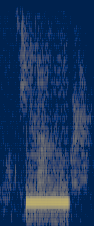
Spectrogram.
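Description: Telephone ringing as a call is dialed: a single steady ring tone lasting just under a second, with faint sounds before and after it.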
